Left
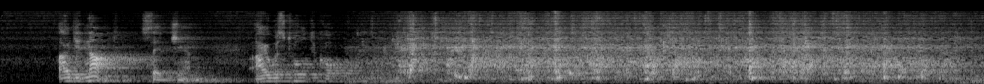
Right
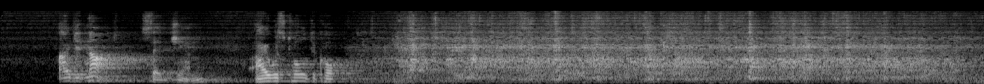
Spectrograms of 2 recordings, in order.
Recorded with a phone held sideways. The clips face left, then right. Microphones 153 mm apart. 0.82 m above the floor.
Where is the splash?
70° left (ahead or behind), 1.3 m.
